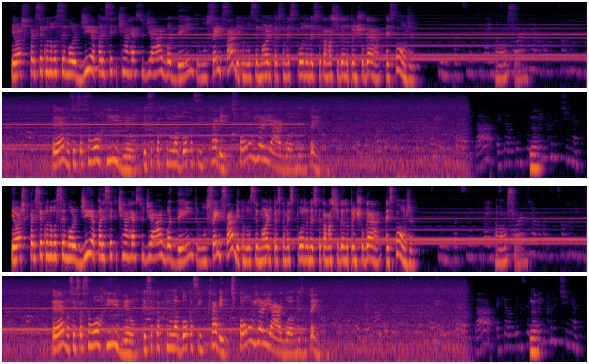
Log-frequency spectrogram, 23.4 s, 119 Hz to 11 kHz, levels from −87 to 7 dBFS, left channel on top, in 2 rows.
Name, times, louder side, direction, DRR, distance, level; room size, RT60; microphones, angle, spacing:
voice 1, 0.2-8.3 9.9-10.1 12.7-18.3 22.3-22.5, right 4 dB, 55° right, 12 dB, 0.8 m, -23 dB
sound 1, 3.0-17.8, right 2 dB, 70° left, 3.8 m, -37 dB
voice 2, 8.7-12.0 14.7-14.8 18.6-23.2, right 2 dB, 70° right, 5 dB, 5.0 m, -48 dB
sound 2, 11.7-21.0, right 1 dB, 20° right, 3.9 m, -40 dB
15.5 x 9.5 x 8.0 m, 0.42 s
head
